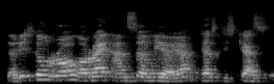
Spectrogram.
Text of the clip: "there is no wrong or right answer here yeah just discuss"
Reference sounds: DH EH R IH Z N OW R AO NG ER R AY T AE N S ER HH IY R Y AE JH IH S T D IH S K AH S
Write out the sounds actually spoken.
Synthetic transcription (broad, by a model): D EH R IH S N OW R AO NG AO R AY T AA N S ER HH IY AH Y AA JH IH S D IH S K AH S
